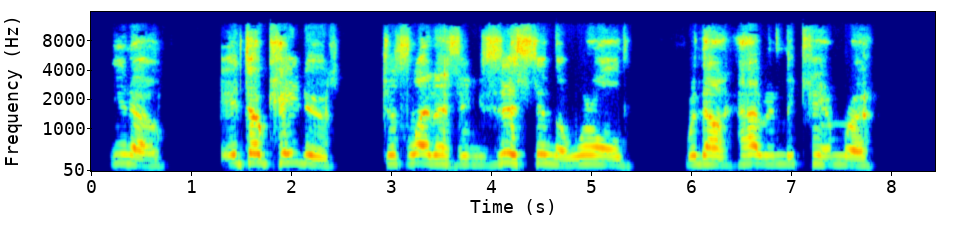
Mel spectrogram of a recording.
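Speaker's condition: Cerebral palsy

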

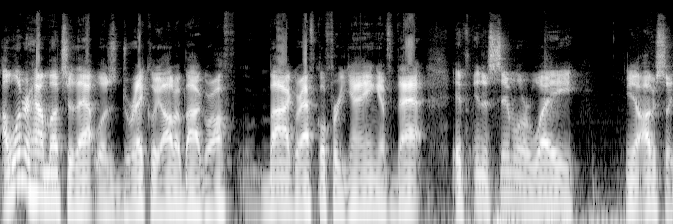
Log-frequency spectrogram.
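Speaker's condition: No condition

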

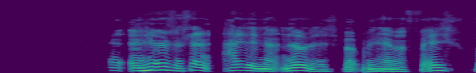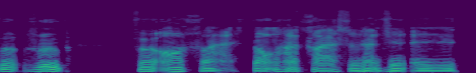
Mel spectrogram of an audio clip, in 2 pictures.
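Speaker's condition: Throat cancer; voice affected by cancer

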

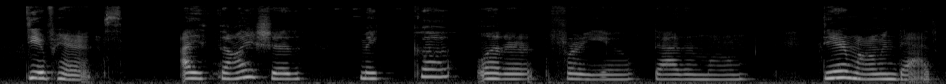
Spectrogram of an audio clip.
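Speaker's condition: Cerebral palsy; gym

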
